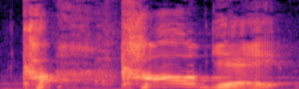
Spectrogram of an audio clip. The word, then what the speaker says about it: Kalye: Said it rhymes with Kanye. Kalye.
